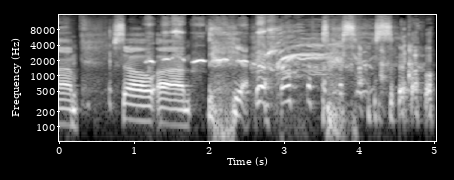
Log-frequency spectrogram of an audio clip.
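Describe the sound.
A person whistles short, sliding tones amid lively voices and chuckling; the whistles are clear and fairly loud, mixing with bursts of laughter and background commotion.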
